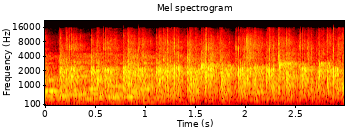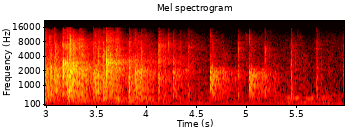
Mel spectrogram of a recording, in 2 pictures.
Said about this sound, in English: Come on, let's clap our hands for the Lord.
